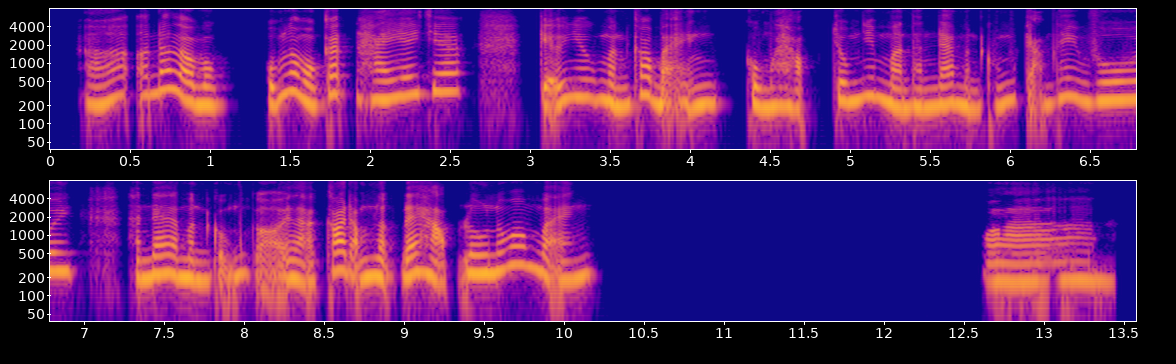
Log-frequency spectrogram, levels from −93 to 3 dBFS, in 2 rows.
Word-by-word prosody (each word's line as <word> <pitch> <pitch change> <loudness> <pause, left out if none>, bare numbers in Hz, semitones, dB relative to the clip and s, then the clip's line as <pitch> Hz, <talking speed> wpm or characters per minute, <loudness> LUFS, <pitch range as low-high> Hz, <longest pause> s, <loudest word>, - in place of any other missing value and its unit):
À, 240 +3 -2
ơ, 300 - -6
đó 365 +5 +2
là 250 -10 +5
một 205 -1 +3 0.3
cũng 210 - 0
là 345 - +3
một 220 - +4
cách 310 +9 0
hay 255 +2 0
ấy 300 +2 0
chứ, 345 +2 -3 0.6
kiểu - - +3
như 275 0 -2
mình 225 -6 +2
có 300 - +2
bạn 220 -2 0 0.2
cùng 200 -3 +1
học 195 -3 -2
chung 245 0 +1
với 285 - -1
mình, 200 -8 +1
thành 190 0 0
ra 210 +1 +2
mình 195 -4 0
cũng 220 +6 -5
cảm 210 -4 -6
thấy 280 0 -3
vui, 250 +2 +1 0.3
thành 195 +1 -1
ra 230 - +4
là 235 - +3
mình 195 -4 +2
cũng, 220 +4 -4
gọi 220 -3 -2
là, 185 -2 +1
có 260 +9 +5
động 215 -5 +1
lực 200 - +2
để 220 - +5
học 235 -1 +1
luôn, 235 0 +4
đúng 260 - 0
hông 325 -5 +1
bạn? 200 -1 -1 2.5
Wow. 175 +1 -3
225 Hz, 205 wpm, -23 LUFS, 195-255 Hz, 2.5 s, là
